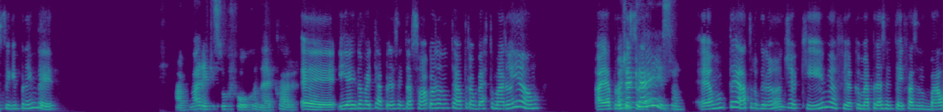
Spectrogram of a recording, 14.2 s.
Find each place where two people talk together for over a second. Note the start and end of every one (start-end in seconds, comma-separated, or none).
none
